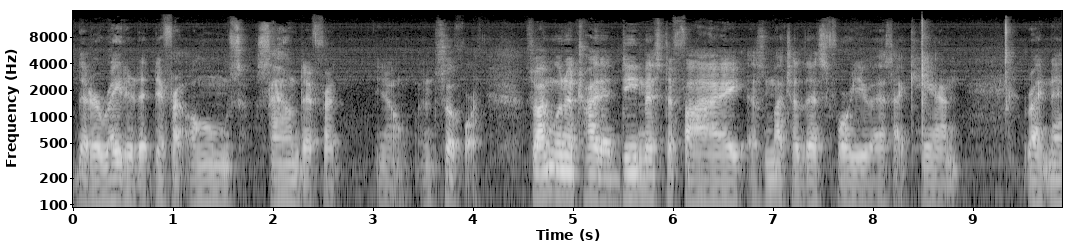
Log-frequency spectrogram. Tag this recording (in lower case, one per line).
speech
